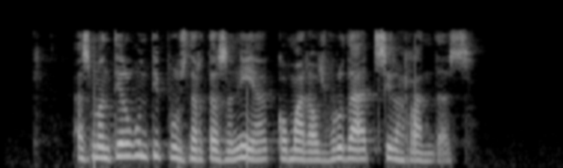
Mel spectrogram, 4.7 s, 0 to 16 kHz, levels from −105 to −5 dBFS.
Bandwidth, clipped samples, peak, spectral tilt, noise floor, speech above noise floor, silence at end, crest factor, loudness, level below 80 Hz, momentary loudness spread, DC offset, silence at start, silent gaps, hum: 8.2 kHz; under 0.1%; -22 dBFS; -3.5 dB/octave; under -90 dBFS; over 51 dB; 0.75 s; 18 dB; -39 LUFS; -76 dBFS; 10 LU; under 0.1%; 0.65 s; none; none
